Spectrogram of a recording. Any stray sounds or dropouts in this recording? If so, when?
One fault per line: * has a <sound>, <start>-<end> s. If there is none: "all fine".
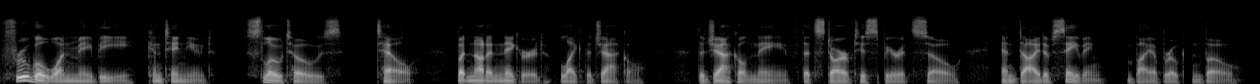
* has a dropout, 11.8-11.9 s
